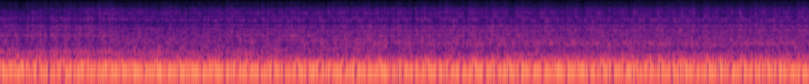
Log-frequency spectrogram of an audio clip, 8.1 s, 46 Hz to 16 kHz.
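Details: Nova with basically stock-bottom Chevy 350, Vortec heads, LS6 springs, Comp retainers, Comp 280 Magnum cam (.230 @.050, .480 lift), after cam swap, running/drive-by: deep steady V8 rumble, slightly lumpy, no knocks, ticks or rattles; healthy.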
